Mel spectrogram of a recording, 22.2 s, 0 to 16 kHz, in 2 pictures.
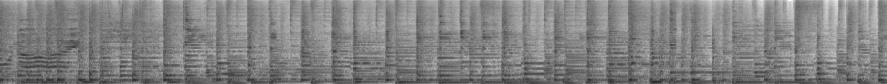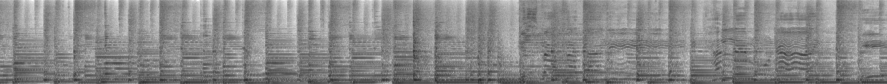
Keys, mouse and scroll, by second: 5.5 click, 6.5-13.6 alt+drag, 14.7 shift+Left, 16.1 Left, 18.2 click, 19.0 alt+scroll down 1, 20.7 right click, 21.4-22.1 drag.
